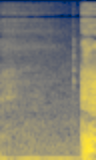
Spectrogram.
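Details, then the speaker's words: Adult gamer whose voice is going after coughing the wrong way, with a tickle in the throat: a low hum, then one short, rough throat-clearing burst. "Am I sick? No. I just coughed the wrong way and now I'm now I sound like [ __ ] Steo."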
